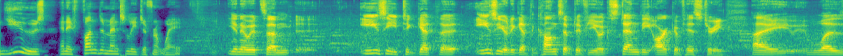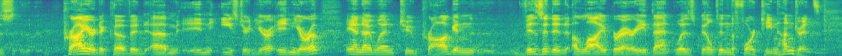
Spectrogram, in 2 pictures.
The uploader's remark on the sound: At HKFTW. LIVE from Hong Kong FinTech Week.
